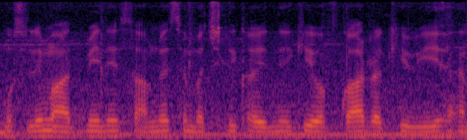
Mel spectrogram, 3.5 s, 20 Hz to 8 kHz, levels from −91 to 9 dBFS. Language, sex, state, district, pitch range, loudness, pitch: Hindi, male, Bihar, Begusarai, 105-110 Hz, -36 LUFS, 110 Hz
